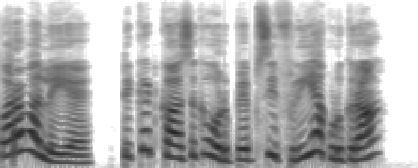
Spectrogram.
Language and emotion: Tamil, surprised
